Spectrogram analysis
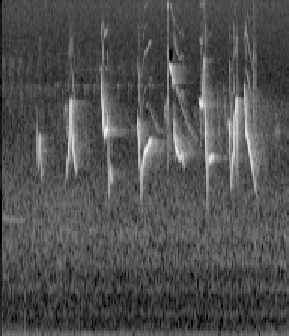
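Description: A finch gives a quick run of sharp, high chirps, about nine bright notes in under four seconds at an uneven pace, over a low steady hum.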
